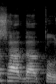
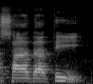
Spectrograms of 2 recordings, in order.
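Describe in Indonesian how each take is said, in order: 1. Kata ini berakhir dengan vokal 'u'. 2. Kata ini berakhir dengan vokal 'i'. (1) "dibaca sadatu" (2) "seharusnya sadati"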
